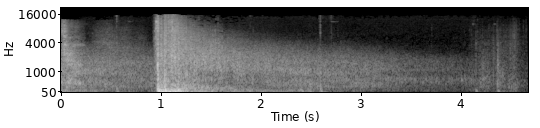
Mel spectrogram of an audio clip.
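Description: A rifle fires a single loud shot that echoes and slowly fades.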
